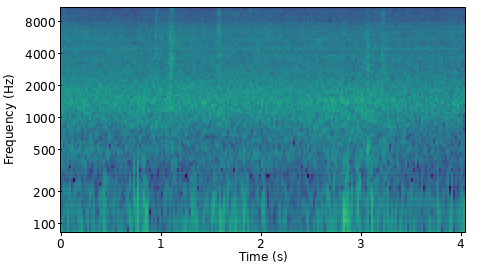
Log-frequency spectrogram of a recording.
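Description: Fairly quiet outdoor background: uneven low rumble of wind on the microphone, with a few faint clicks and soft knocks. No power saw is running.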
